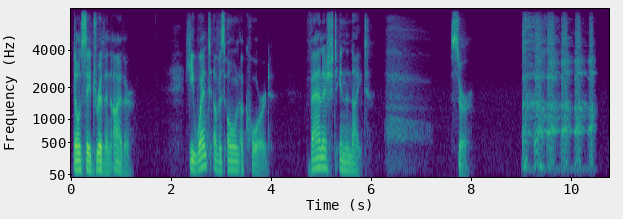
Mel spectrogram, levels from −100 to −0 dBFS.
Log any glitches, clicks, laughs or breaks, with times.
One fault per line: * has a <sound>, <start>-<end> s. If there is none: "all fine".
* has a sigh, 6.3-7.3 s
* has a laugh, 9.0-10.6 s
